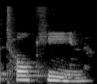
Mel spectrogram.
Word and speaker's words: Tolkien: to law school and I've been saying this man's name wrong my entire life it's by j.r.r tolkien listen tokine I don't know why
